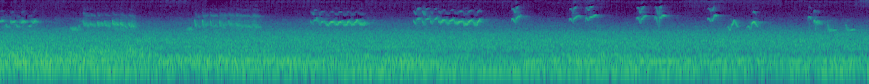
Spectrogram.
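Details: An unknown small bird singing during a lunch break: buzzy stuttered trills at first, then a run of sharp high clipped notes, all above a continuous rushing background drone.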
